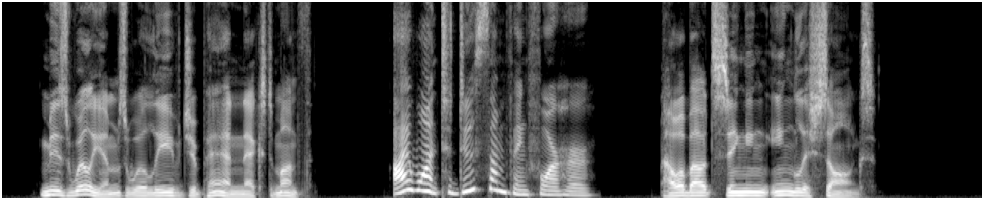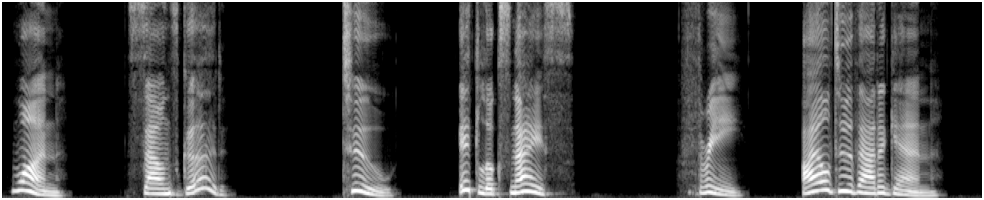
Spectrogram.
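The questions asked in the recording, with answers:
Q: How about singing English songs?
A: 1: Sounds good.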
